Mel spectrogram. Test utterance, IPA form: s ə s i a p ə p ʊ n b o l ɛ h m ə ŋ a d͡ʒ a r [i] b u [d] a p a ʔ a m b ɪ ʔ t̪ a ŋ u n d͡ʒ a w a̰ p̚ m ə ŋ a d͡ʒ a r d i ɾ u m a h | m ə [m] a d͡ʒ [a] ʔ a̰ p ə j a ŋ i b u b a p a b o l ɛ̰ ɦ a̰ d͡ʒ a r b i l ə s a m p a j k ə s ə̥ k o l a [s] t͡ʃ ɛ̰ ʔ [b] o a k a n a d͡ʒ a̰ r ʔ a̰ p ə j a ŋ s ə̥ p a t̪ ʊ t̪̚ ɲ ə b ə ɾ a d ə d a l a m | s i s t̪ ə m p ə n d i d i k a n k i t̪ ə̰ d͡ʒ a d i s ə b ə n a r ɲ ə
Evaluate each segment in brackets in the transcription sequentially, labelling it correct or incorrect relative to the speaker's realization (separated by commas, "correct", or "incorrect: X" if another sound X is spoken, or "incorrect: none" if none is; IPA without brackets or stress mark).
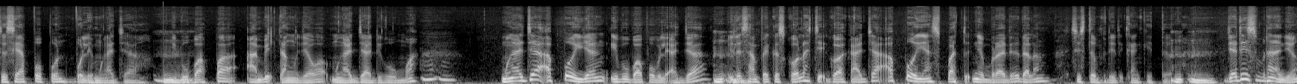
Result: correct, incorrect: b, incorrect: ŋ, correct, incorrect: h, incorrect: ɡ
